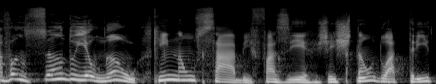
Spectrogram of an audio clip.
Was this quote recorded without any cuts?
no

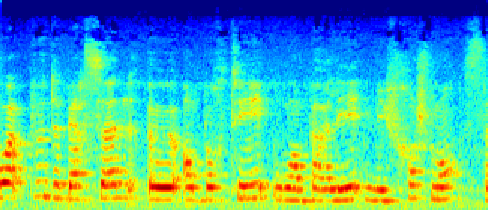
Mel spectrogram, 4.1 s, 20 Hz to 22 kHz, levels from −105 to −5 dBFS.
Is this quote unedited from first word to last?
yes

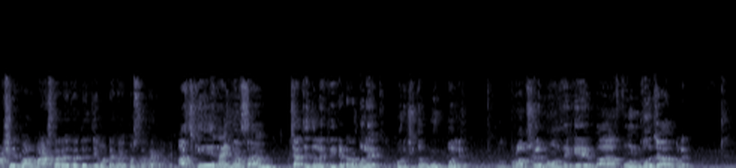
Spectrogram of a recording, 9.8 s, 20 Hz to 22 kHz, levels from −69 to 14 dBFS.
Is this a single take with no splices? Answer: no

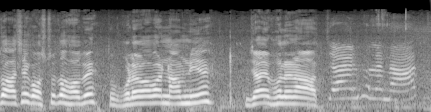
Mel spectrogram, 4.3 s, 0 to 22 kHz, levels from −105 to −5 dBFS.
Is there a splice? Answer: yes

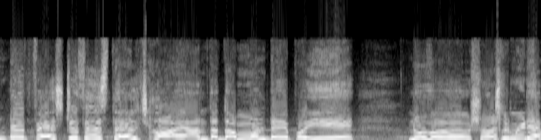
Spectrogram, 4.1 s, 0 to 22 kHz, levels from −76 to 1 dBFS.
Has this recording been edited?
no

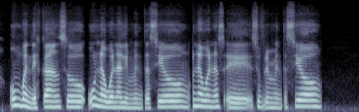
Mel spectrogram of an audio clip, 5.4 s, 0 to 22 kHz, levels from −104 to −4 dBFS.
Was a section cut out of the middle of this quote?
yes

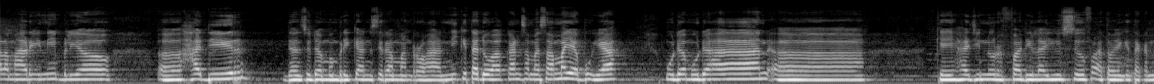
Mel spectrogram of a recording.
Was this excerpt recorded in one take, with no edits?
yes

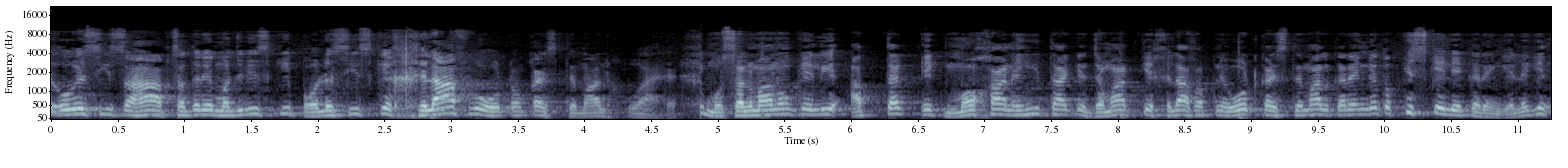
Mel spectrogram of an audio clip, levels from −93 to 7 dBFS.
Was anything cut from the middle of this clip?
yes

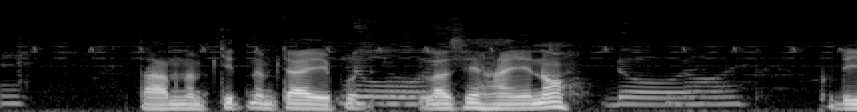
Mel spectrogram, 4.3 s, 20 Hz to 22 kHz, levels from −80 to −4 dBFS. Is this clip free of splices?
yes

